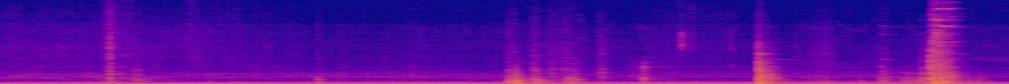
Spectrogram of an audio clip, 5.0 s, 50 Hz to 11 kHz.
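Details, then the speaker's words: 2021 Aspen Trail 1950BH RV during de-winterization, bypass set to tank, pump switch on: low steady motor hum with a few handling knocks; water pump running normally, pushing air and antifreeze out and pressurizing. "so here is my uh my pump switch right there you can hear the pump going"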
